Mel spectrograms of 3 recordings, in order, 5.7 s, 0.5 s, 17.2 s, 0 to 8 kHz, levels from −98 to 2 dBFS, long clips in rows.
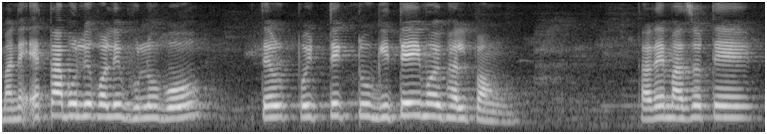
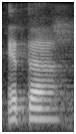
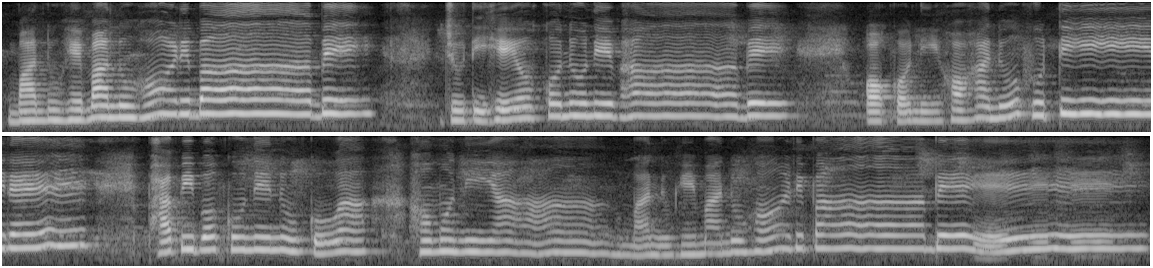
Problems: background sounds at intervals, background conversations at intervals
